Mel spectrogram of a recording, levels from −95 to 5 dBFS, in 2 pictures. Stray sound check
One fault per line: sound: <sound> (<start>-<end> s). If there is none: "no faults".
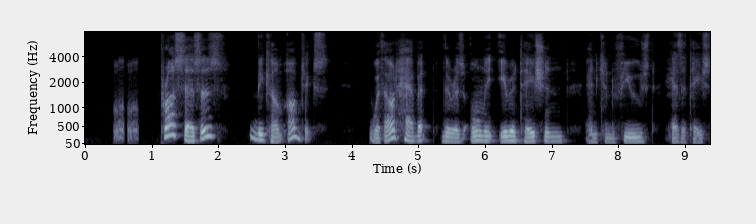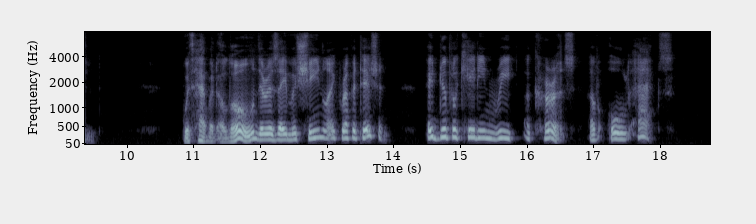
sound: laugh (0.4-0.8 s)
